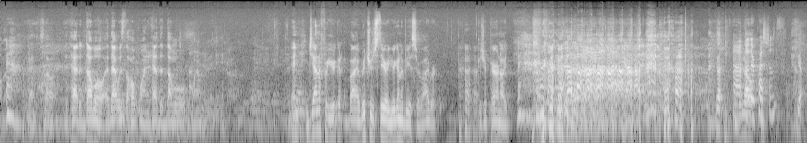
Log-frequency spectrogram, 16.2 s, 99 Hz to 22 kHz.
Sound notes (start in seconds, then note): 0.2 laughs; 10.6 laughter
